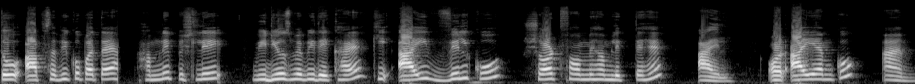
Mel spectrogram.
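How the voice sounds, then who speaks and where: A woman teaching English pronunciation, reading word lists slowly and explaining each one. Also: fairly high pitch. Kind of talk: slow classroom-style explanation.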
